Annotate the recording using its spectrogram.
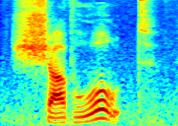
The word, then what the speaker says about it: Shavuot: And as we're going to see, this festival, Shavuot, it's spelled S-H-A-V-U-O-T. And some people ask, how do you say that? It's Shavuot.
